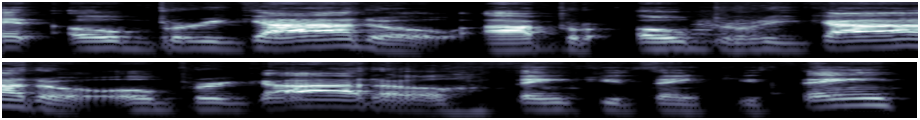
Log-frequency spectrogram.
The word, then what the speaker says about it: Obrigado: Brazil o um how do you say it Obrigado Obrigado Obrigado thank you thank you thank you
